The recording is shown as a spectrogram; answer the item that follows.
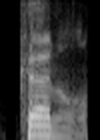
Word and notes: kernel: British English

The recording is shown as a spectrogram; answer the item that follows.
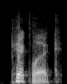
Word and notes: picklock: American English

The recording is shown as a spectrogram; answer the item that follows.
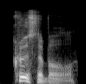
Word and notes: crucible: British English

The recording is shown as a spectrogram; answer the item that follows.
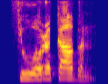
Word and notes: fluorocarbon: Indian

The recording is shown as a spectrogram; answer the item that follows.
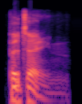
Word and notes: pertain: British English

